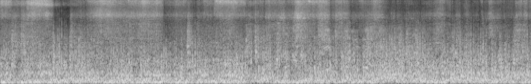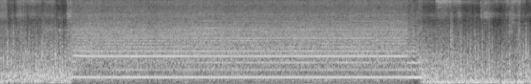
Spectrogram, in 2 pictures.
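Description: Loud rushing noise of a train running at speed, then a locomotive horn sounds one long steady blast of about three and a half seconds, beginning about six seconds in and cutting off sharply.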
